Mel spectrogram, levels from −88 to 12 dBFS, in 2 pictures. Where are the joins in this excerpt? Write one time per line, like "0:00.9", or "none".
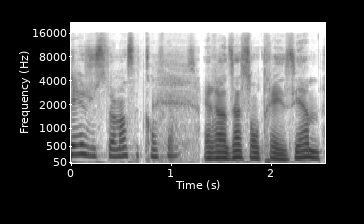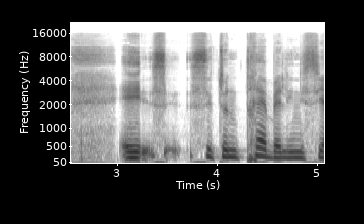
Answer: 0:01.3
0:03.2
